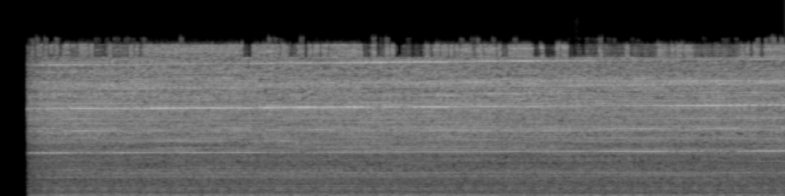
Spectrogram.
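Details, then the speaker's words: Washing machine on an empty rinse cycle, final spin: loud, steady jet-like roar with a high whistle from failing drum bearings. "hear that the bearings are going."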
